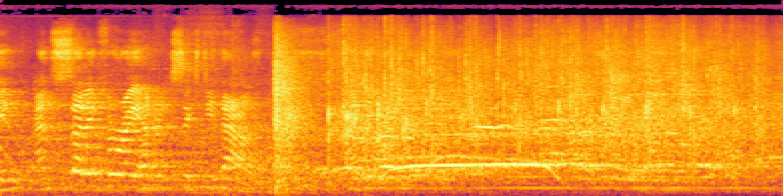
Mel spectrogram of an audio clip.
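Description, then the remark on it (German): An auctioneer's gavel strikes sharply amid voices in an auction house sale room as an artwork sells for a record price, followed by a sustained burst of applause and crowd noise, with talking continuing underneath. “Und endlich fällt der Hammer.”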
